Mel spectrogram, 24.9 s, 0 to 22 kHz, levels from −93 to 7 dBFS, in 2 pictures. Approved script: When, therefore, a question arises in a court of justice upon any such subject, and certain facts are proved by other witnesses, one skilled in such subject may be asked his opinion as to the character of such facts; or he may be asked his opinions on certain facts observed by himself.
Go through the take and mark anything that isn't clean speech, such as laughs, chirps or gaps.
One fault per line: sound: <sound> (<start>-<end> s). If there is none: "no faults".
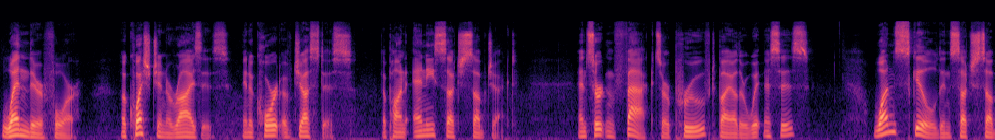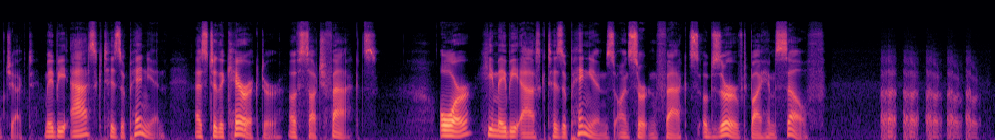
sound: laugh (23.4-24.7 s)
